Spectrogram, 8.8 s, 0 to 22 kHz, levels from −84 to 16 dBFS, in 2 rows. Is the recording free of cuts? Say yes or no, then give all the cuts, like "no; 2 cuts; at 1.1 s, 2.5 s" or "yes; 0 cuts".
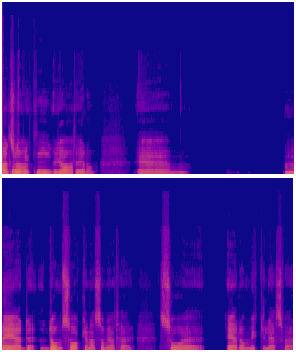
no; 3 cuts; at 1.0 s, 4.9 s, 6.1 s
